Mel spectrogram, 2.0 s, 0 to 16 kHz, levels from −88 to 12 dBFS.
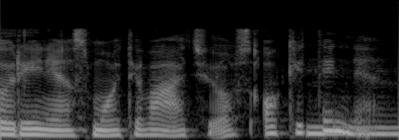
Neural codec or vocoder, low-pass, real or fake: none; 7.2 kHz; real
